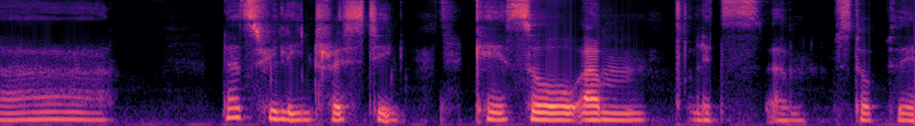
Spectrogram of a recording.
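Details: Adult woman speaking; ordinary speech.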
